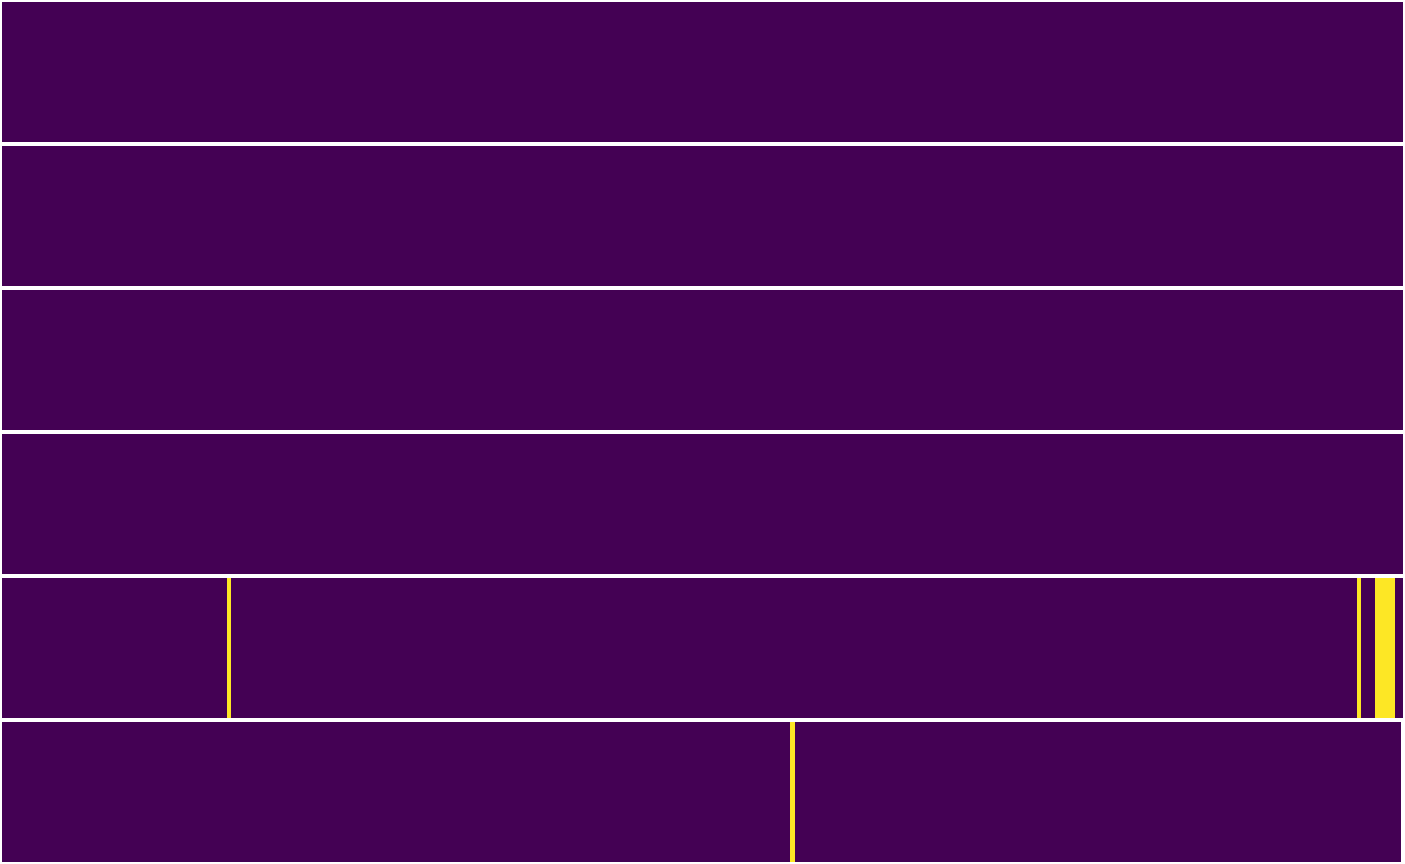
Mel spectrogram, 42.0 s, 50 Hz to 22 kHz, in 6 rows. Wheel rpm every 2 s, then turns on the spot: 0, 0, 0, 0, 0, 0, 0, 0, 0, 0, 0, 0, 0, 0, 0, 0, 0, 0, 0, 0, 0.
none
